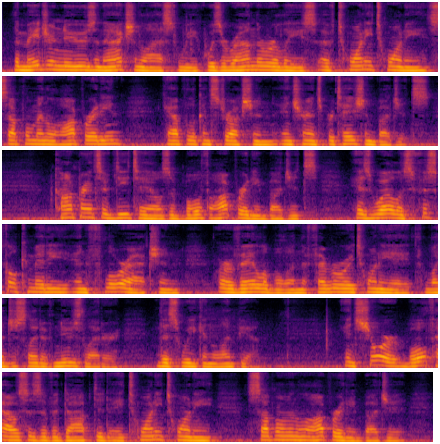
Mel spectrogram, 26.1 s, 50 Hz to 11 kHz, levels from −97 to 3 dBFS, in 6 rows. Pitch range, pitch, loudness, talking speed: 145-165 Hz, 155 Hz, -23 LUFS, 130 wpm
